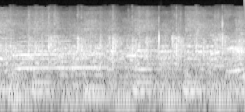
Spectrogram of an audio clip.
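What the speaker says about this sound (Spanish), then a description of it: "¡El aplauso!" Wedding guests at a celebration break into applause, a dense steady wash of clapping mixed with crowd noise and voices, loud and continuous throughout.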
